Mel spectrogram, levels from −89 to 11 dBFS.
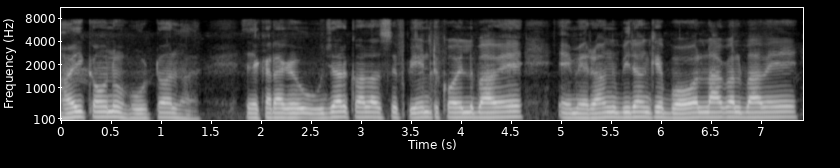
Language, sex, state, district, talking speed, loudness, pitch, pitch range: Bhojpuri, male, Bihar, Muzaffarpur, 145 wpm, -14 LUFS, 140 Hz, 135-145 Hz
